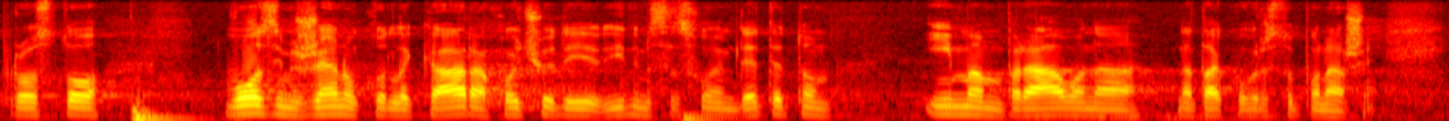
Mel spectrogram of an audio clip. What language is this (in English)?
Serbian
